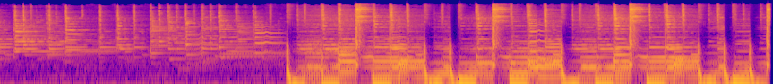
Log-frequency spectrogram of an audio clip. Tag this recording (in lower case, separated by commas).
music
